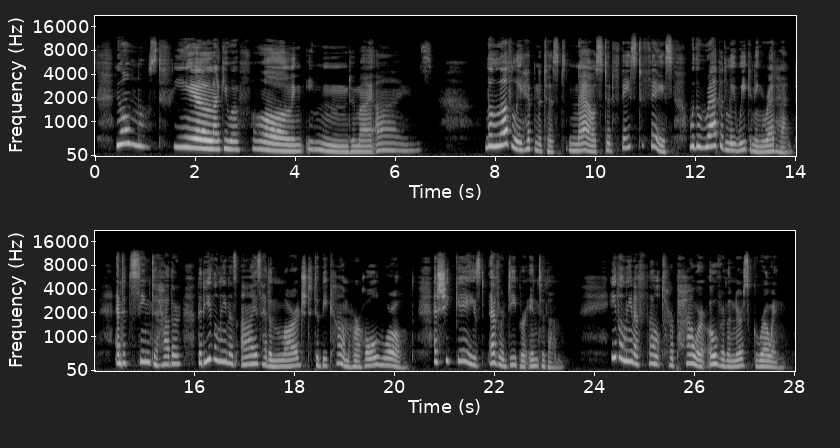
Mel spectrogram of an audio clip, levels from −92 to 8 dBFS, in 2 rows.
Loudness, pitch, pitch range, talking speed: -30 LUFS, 215 Hz, 175-290 Hz, 115 wpm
